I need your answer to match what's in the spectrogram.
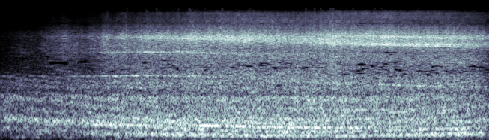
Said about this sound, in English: Like, that is a legit plane going right over his head about to land.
